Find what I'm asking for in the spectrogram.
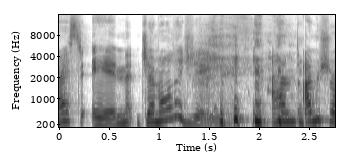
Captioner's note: laughing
